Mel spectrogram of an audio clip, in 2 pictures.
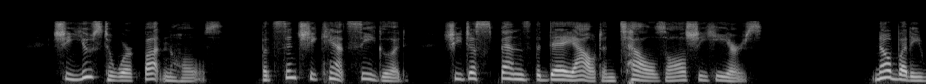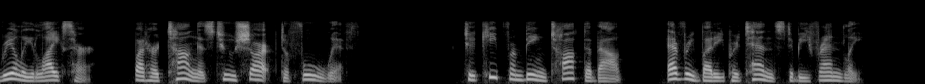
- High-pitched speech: Yes, high, 200 Hz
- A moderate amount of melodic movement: No, wide, 5.8 semitones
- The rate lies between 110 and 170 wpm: Yes, average, 150 wpm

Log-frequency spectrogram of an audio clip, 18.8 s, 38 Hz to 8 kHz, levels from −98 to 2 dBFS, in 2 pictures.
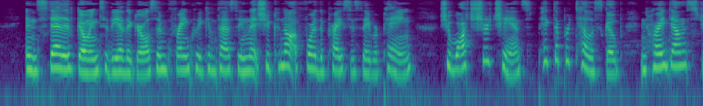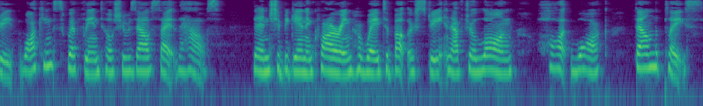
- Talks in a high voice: Yes, high, 230 Hz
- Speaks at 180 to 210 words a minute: Yes, average, 200 wpm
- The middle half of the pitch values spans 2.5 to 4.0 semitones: Yes, average, 3.1 semitones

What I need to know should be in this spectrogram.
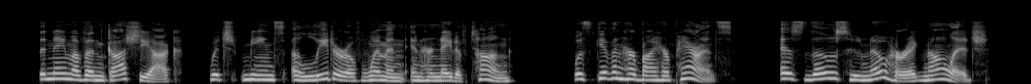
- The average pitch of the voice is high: Yes, high, 215 Hz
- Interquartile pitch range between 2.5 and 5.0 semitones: Yes, average, 4.5 semitones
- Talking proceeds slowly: No, average, 150 wpm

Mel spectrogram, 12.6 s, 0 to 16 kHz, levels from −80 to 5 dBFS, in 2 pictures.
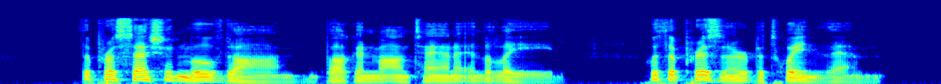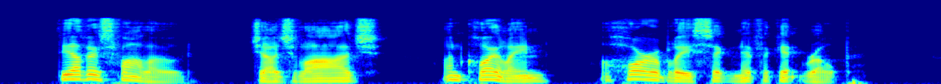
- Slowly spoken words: Yes, slow, 120 wpm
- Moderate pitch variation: No, wide, 7.6 semitones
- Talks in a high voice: No, very low, 90 Hz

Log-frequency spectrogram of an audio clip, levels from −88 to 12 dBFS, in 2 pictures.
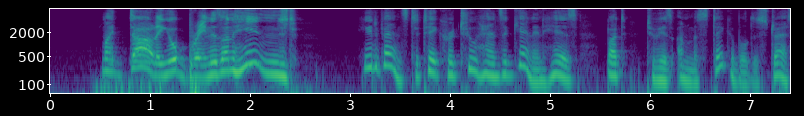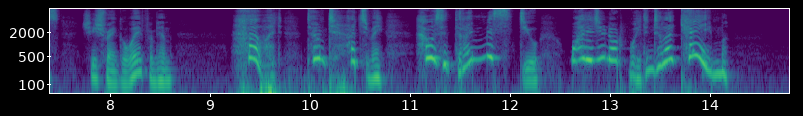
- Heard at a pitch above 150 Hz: Yes, medium, 185 Hz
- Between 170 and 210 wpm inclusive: Yes, average, 180 wpm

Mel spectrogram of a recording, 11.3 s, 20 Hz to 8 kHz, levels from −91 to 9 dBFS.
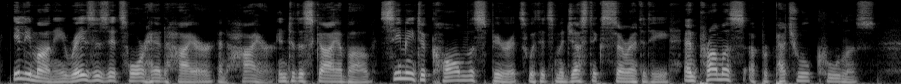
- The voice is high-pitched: No, low, 120 Hz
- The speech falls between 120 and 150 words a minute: Yes, average, 140 wpm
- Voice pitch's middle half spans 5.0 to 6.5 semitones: Yes, wide, 5.6 semitones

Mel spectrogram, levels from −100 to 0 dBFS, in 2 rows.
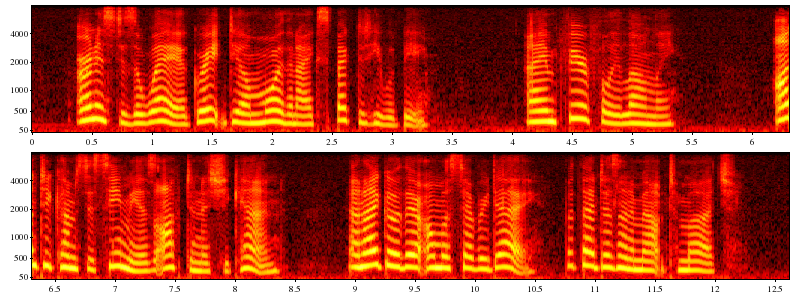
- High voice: Yes, high, 245 Hz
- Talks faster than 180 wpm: Yes, average, 190 wpm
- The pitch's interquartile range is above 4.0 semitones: Yes, average, 5.1 semitones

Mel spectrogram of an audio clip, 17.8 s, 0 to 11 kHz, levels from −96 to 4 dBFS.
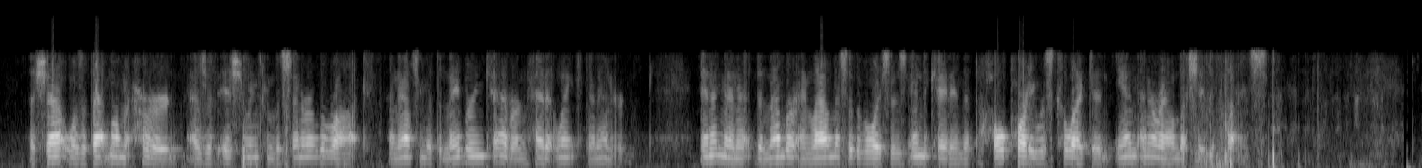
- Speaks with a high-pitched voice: No, low, 115 Hz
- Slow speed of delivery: No, average, 165 wpm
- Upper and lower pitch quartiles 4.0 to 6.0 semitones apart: No, average, 2.7 semitones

